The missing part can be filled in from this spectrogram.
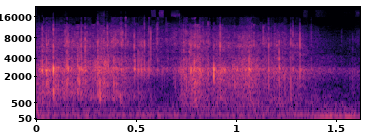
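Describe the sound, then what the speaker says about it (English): Sheets of paper being crushed and crumpled up by hand and foot, a continuous close crackling crinkle with sharper bursts, fading near the end, no voices. "Stomp on it, crumple it up."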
